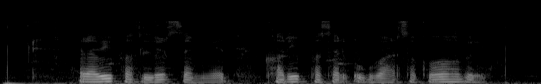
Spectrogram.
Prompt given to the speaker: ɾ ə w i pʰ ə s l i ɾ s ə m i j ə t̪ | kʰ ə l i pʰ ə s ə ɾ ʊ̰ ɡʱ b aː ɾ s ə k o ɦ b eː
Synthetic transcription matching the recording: ɾ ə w i pʰ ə s l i ɾ s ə m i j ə t̪ | kʰ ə ɾ i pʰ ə s ə l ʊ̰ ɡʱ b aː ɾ s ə k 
